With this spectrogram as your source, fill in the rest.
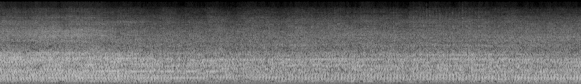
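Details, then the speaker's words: Champion 4000 generator with new replacement carburetor, running on choke before tune-up: small single with busy, slightly uneven beat, a little choppy, then fuel valve shut off to let it starve; rough on choke. "you can hear it's a little choppy I just turned the fuel valve off so at this point we're just going to let it die from fuel starvation"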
